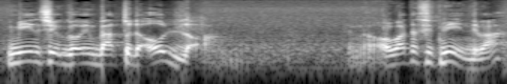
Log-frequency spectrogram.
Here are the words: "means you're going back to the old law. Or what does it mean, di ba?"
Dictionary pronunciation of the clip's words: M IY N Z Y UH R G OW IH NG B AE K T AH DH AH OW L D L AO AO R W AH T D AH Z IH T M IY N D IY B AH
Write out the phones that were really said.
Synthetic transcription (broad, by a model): M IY N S Y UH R G OW IH NG B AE K T AH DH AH OW L D L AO AO R W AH T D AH S IH T M IY N D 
